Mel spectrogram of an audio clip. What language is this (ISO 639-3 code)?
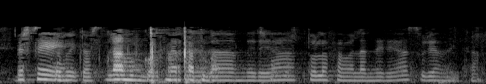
eus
